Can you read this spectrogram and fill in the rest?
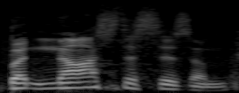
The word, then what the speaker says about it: Gnosticism: It starts with a G. There's a silent G in there if you're trying to take notes. But Gnosticism.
